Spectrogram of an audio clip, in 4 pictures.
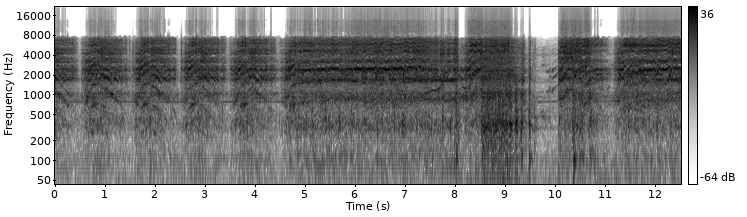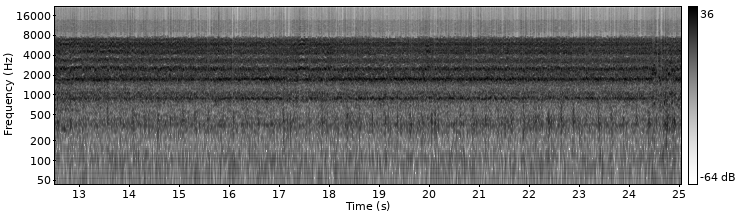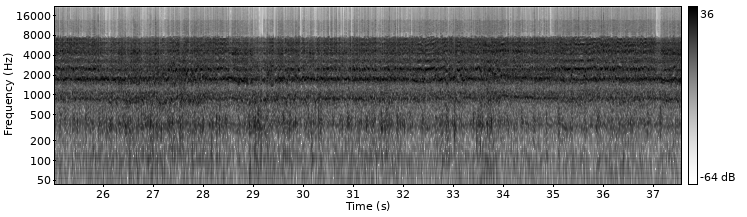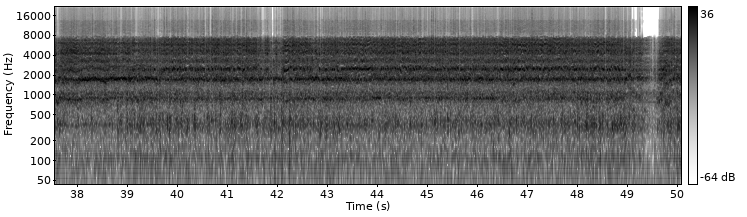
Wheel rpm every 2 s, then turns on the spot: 50, 50, 170, 210, 160, 100, 220, 230, 230, 230, 230, 230, 230, 220, 230, 230, 230, 240, 220, 230, 230, 230, 230, 230, 140.
none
